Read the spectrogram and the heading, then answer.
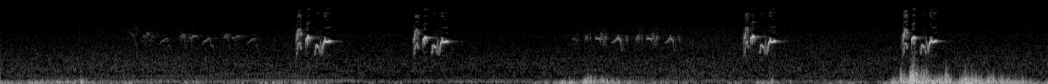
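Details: Sooty-headed bulbul (kutilang) singing strongly despite windy conditions, recorded to lure birds; loud phrases of three or four falling whistles roughly every one and a half seconds, alternating with quieter twittering runs, with intermittent wind gusts.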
